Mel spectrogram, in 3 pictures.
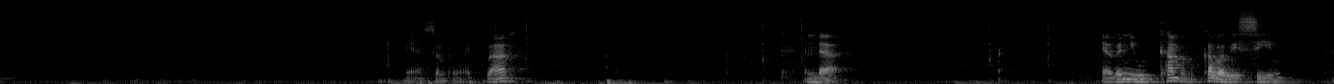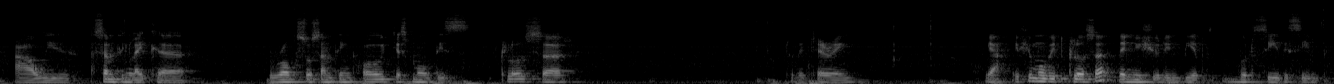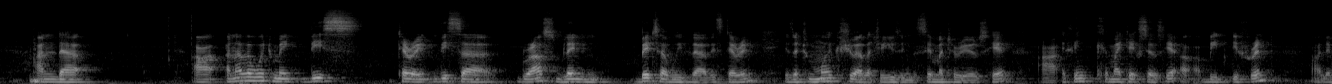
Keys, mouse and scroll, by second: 4.2 scroll down 1, 4.3 `, 5.6-6.0 scroll up 3, 6.1 alt+a, 6.9-7.3 scroll up 2, 7.3-7.7 scroll down 1, 8.2-9.1 scroll up 2, 9.6 `, 13.5 scroll down 2, 14.0-15.7 scroll up 2, 16.3 click, 16.7-17.1 scroll down 2, 17.4 g, 21.4 alt+a, 21.5 `, 22.9-23.2 scroll up 2, 26.5 click, 27.8-28.1 scroll up 1, 28.1-28.4 scroll down 2, 28.8 scroll up 1, 29.1 alt+a, 37.3 drag, 39.3-40.0 scroll down 2.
